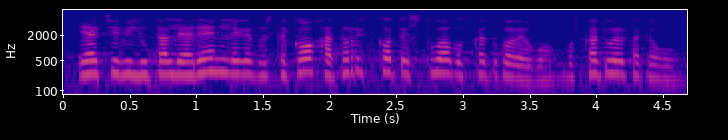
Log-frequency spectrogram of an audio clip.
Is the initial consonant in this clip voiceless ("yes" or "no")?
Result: yes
